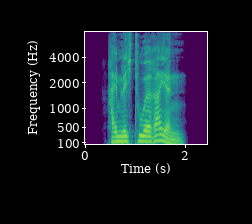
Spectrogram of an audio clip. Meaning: plural of Heimlichtuerei
- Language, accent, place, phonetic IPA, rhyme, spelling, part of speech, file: German, Germany, Berlin, [haɪ̯mlɪçtuːəˈʁaɪ̯ən], -aɪ̯ən, Heimlichtuereien, noun, De-Heimlichtuereien.ogg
